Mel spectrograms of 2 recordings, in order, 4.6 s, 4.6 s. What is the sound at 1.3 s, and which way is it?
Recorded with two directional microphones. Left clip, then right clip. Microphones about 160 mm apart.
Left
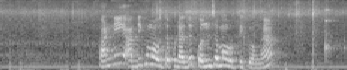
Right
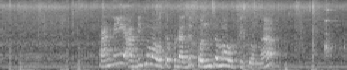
Speech, 55° left (ahead or behind).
